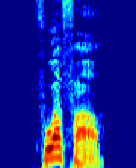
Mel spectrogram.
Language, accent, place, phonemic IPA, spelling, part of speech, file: German, Germany, Berlin, /ˈfoːɐ̯ˌfaːʁ/, Vorfahr, noun, De-Vorfahr.ogg
- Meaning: alternative form of Vorfahre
